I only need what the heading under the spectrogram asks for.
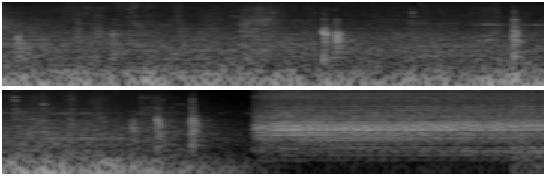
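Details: Irregular low knocking and ticking thuds, like wood being tapped, give way after a brief pause to a steady mechanical hum.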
